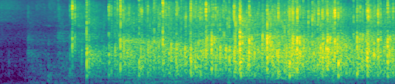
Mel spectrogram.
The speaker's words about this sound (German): Applaus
